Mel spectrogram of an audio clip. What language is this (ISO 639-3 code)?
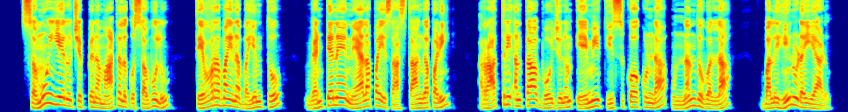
tel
